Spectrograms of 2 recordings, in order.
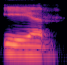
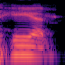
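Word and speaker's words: heir: बॉय एक ईमानदार लड़का एन एयर नॉट हेयर एन एयर एयर means होता है उत्तराधिकारी ई आई आर का प्रोनंसिएशन तो हो रहा है लेकिन एच का प्रोनंसिएशन नहीं किया जा रहा है नेक्स्ट टर्म दिया जा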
